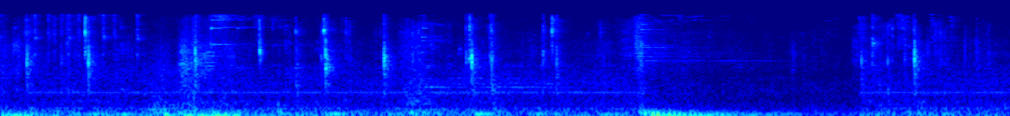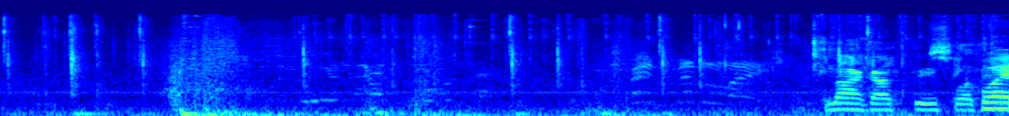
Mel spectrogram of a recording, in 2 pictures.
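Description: Sharp game combat sounds clash and thud repeatedly.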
